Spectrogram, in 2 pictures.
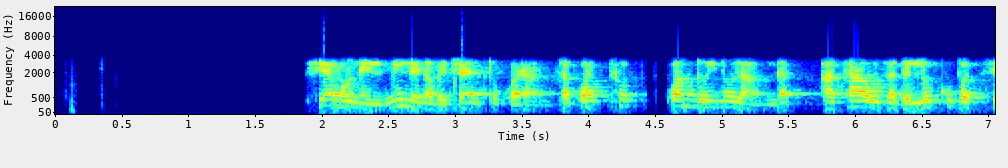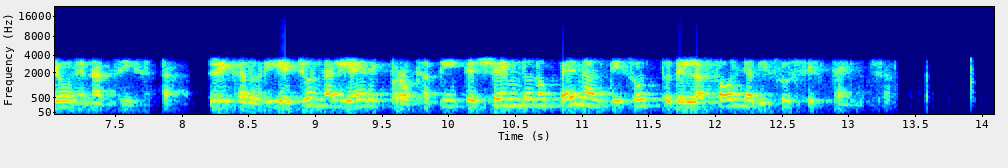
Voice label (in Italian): frase femminile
